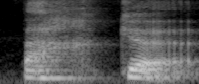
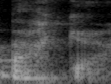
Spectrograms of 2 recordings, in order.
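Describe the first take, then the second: First: Said in the usual way. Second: Par cœur whispered, much softer, unvoiced. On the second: Shown as a demonstration. Teacher repeating the phrase to student in a whisper.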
